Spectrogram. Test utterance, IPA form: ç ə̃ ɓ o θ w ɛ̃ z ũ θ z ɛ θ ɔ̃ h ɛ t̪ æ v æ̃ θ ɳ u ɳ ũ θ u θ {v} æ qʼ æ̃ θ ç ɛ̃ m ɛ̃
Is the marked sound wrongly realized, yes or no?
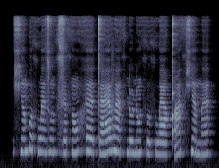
yes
